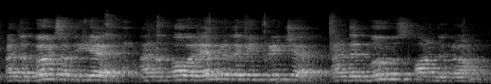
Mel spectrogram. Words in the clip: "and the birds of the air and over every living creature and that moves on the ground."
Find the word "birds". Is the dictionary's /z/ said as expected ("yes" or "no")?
no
